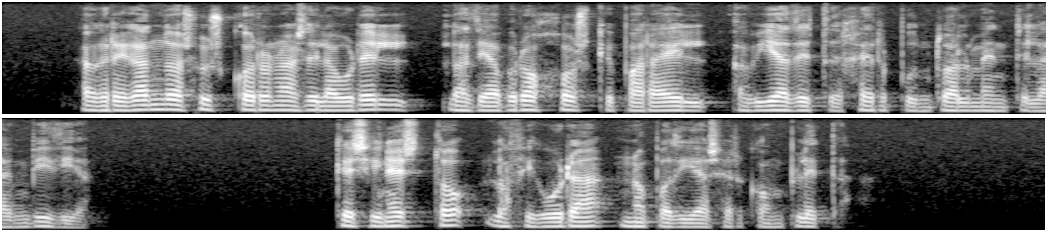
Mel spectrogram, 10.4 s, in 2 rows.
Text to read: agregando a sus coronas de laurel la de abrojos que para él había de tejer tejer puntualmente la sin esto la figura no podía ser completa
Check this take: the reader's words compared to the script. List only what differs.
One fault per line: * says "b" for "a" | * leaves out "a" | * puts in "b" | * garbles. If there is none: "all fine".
* leaves out "tejer"
* puts in "envidia que"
